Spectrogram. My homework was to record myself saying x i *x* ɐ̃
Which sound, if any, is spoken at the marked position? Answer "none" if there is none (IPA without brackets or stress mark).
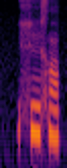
x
